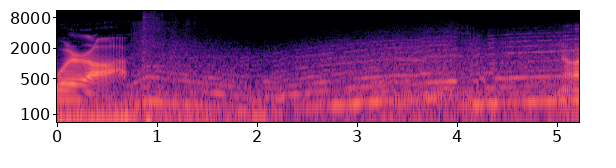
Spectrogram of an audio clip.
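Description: Lancia Delta race car in the video game Forza Motorsport, racing in D class at Catalunya, revving hard off the start line. The engine pitch climbs in loud rising sweeps, drops at a gear change, then climbs again.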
